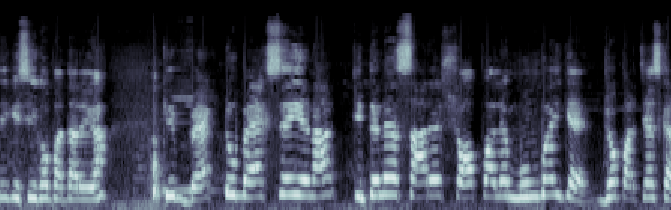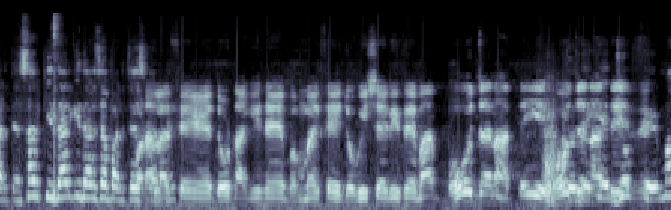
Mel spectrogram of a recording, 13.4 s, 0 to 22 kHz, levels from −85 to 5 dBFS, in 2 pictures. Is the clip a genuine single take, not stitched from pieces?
yes; 0 cuts

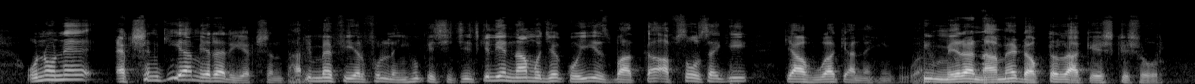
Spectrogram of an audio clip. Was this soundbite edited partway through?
yes; 2 cuts; at 3.0 s, 9.2 s

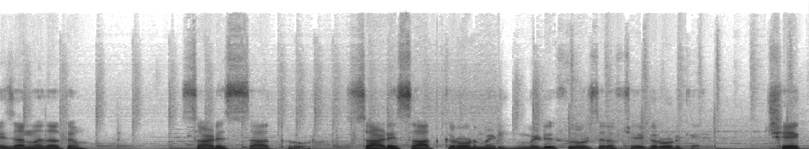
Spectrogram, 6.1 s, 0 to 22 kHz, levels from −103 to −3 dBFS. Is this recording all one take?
no; 1 cut; at 3.8 s

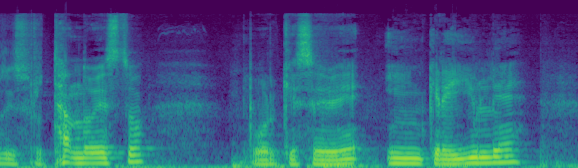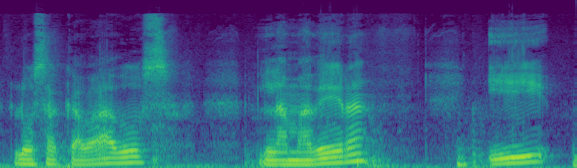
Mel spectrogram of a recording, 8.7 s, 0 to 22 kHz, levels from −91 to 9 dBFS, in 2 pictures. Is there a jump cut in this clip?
no; 0 cuts

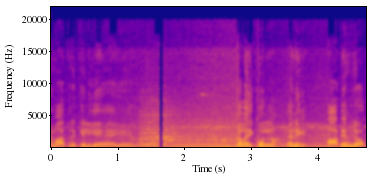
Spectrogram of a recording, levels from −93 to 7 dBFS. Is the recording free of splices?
yes; 0 cuts

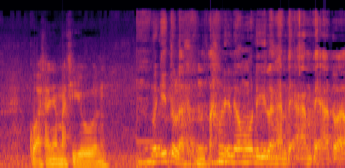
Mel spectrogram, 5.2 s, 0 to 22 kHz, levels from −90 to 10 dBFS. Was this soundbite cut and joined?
yes; 1 cut; at 2.1 s

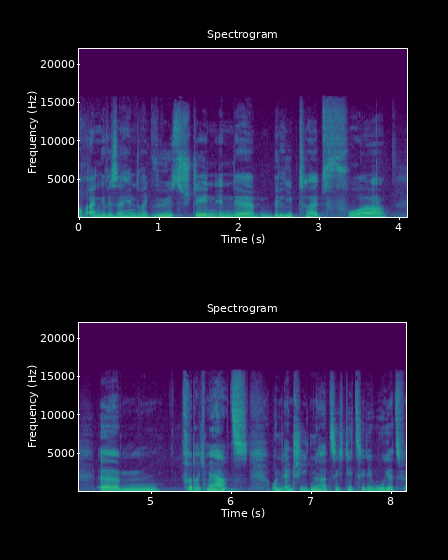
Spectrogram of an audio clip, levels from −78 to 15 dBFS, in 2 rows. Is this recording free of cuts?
yes; 0 cuts

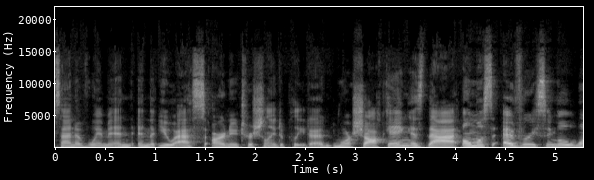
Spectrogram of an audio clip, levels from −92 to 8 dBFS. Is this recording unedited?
no; 3 cuts; at 1.0 s, 2.7 s, 4.0 s

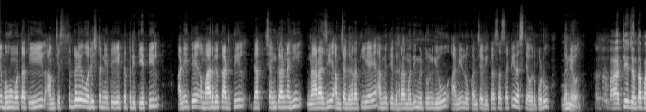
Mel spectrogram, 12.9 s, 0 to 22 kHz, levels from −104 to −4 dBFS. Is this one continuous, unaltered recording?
yes; 0 cuts

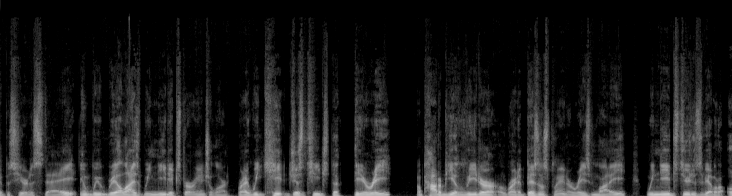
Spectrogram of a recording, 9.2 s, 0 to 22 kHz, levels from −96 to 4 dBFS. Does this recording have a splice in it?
no; 0 cuts

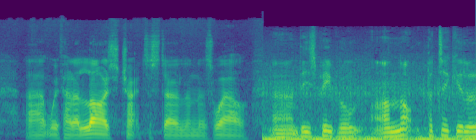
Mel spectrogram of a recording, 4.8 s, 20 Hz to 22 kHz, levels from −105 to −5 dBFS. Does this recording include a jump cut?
yes; 1 cut; at 2.6 s

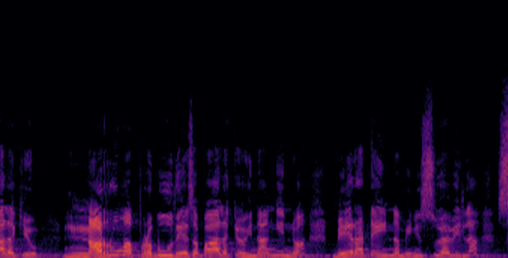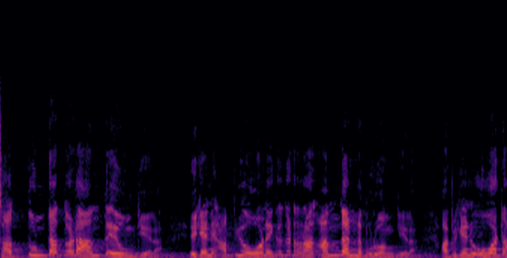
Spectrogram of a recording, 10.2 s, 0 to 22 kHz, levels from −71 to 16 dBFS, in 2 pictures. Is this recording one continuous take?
yes; 0 cuts

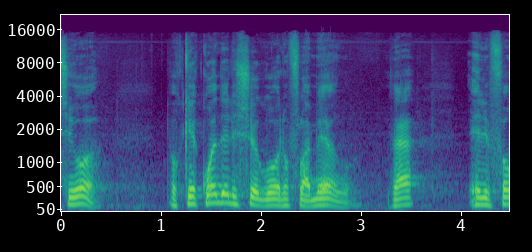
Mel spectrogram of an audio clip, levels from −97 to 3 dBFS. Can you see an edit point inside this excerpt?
no; 0 cuts

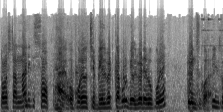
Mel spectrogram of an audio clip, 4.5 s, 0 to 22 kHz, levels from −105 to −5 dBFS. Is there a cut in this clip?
no; 0 cuts

